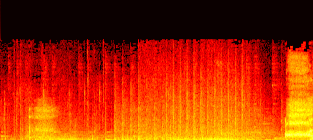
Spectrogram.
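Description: Rapid video-game gunfire from GTA Online on PC, a dense stream of shots running through most of the moment, with a louder, sharper burst near the end; no talking.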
